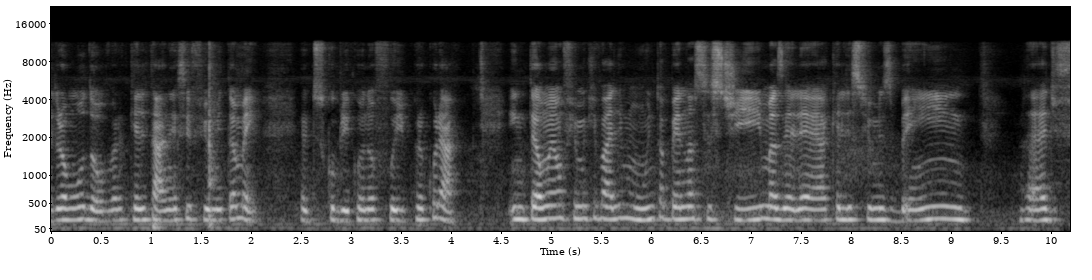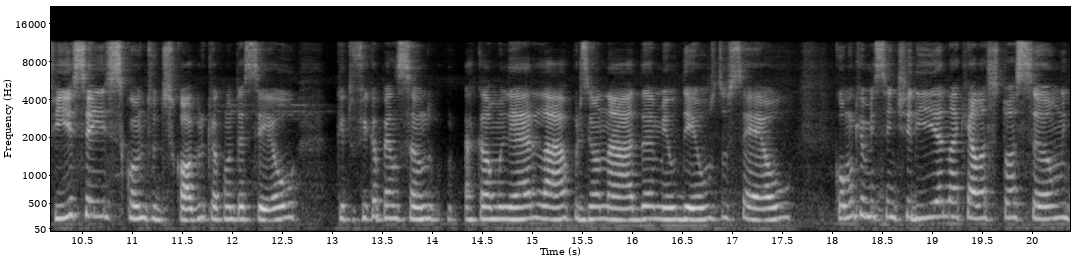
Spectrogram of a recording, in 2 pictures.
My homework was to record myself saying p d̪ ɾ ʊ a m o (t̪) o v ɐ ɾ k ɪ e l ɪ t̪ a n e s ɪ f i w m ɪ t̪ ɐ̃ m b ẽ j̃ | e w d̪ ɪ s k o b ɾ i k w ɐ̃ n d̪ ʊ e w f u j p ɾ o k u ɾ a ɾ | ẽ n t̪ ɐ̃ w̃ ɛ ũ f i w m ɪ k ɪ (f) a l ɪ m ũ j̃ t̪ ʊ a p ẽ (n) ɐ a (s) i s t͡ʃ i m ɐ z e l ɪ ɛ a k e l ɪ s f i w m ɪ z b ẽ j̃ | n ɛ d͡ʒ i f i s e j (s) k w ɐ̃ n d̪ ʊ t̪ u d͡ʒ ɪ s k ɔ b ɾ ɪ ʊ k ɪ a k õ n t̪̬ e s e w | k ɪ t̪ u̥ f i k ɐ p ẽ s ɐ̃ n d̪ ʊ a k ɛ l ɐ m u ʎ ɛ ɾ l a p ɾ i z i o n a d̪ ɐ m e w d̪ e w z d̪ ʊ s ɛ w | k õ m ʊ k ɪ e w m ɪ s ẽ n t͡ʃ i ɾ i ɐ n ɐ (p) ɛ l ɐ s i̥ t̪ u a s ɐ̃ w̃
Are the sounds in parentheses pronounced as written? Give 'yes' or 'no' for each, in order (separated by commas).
no, no, yes, yes, yes, no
